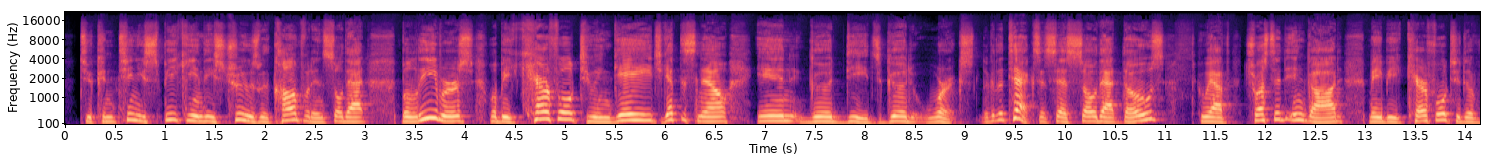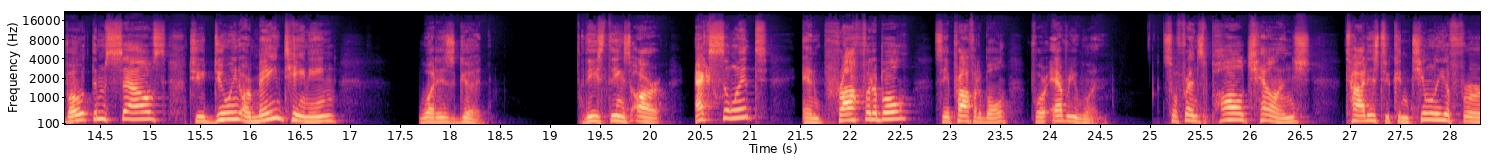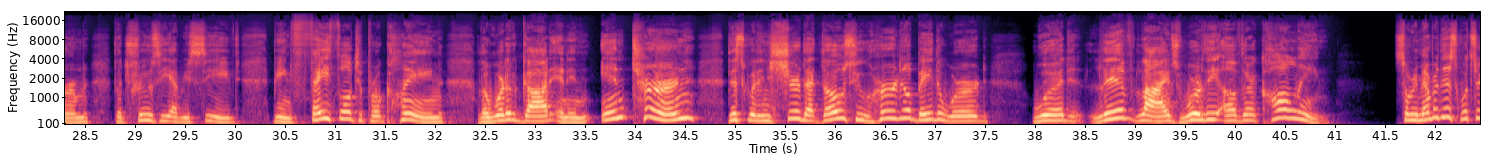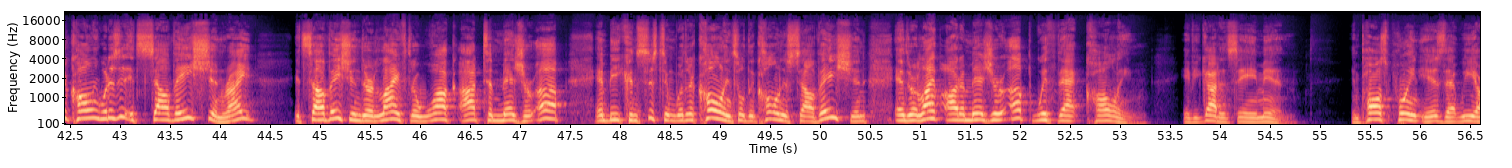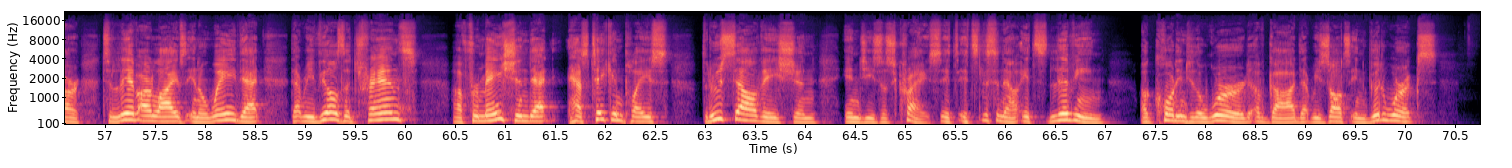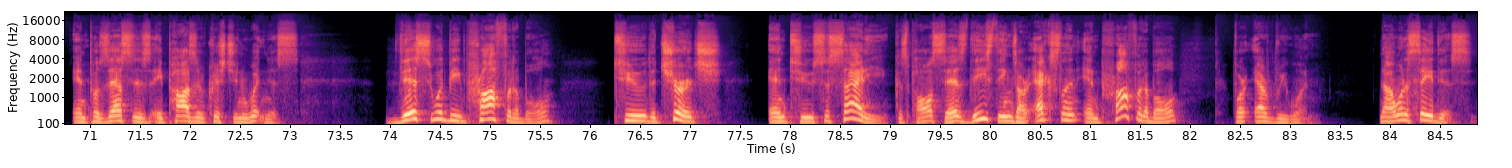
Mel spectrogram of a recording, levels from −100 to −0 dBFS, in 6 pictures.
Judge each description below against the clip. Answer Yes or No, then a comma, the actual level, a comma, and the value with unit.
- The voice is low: No, medium, 170 Hz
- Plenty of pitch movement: Yes, wide, 6.2 semitones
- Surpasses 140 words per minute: Yes, average, 165 wpm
